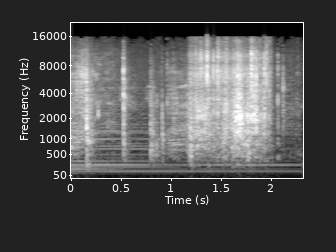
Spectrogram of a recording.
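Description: A few clicks, then a longer rustling scrape, as a 10.1-inch LED monitor and its cable are handled and lifted. All of it sits over a steady low hum.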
